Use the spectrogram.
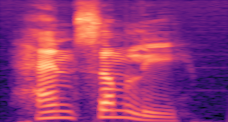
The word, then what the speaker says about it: handsomely: Will pay हिम हैंडसमली, यहां पर D silent है।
